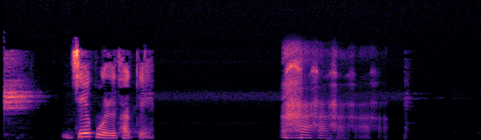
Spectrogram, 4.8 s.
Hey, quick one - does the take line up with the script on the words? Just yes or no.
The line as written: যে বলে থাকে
yes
